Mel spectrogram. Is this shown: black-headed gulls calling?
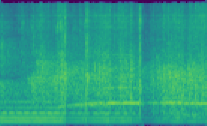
no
